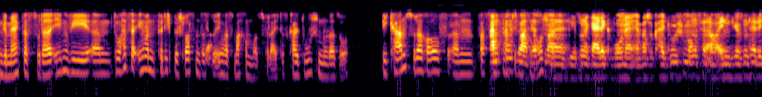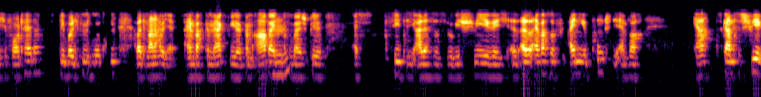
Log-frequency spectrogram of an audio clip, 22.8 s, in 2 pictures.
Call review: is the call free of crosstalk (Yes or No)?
No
